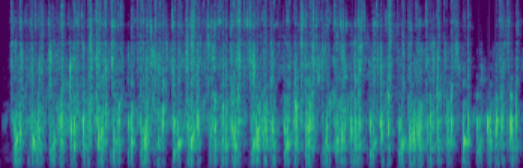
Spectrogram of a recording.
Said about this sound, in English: So you put a straw and make sure the straw is really sealed well. There should be no air leakage. Take a little cup of water and blow through the straw just like this.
